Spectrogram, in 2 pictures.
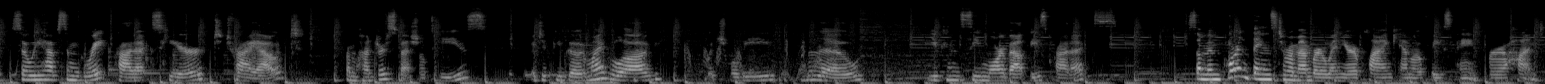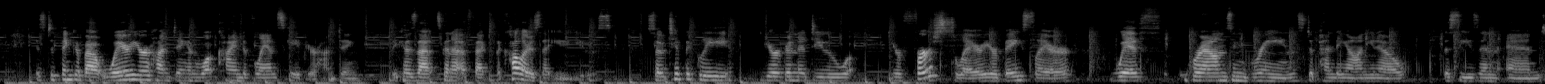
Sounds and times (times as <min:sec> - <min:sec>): Music: 0:00.0 - 0:30.9
Speech: 0:00.1 - 0:08.7, 0:09.3 - 0:11.2, 0:11.9 - 0:30.9.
